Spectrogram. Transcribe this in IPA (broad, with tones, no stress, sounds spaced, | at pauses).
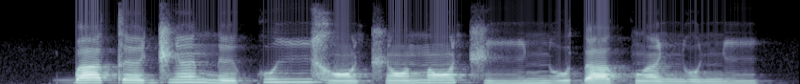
ɡ͡b a˧ t ɛ˧ d͡ʒ ɛ̃˦ n e˨ kʷ iː˦ ɣ ɔ̃˨ t͡ʃ ɔ̃˧ n ɔ̃˦ t͡ʃ iː˧ ɲ u˦ ɗ a˦ kʷ ã˧ ɲ o˨ ɲ i˧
